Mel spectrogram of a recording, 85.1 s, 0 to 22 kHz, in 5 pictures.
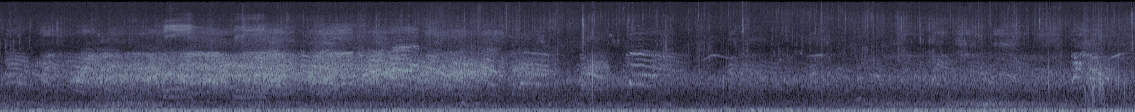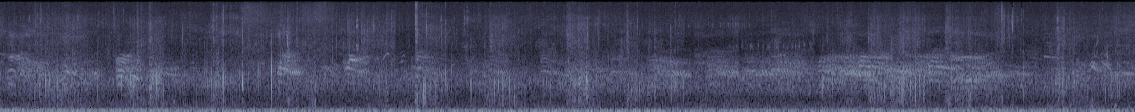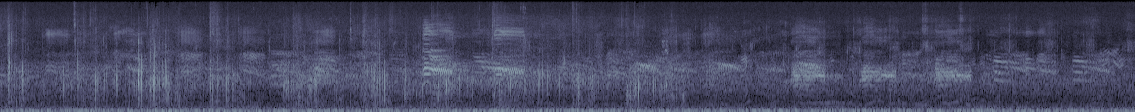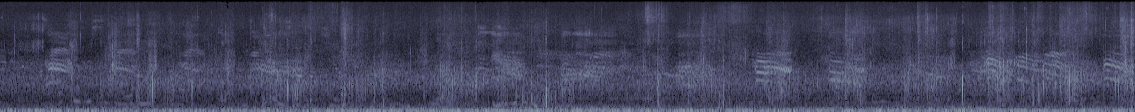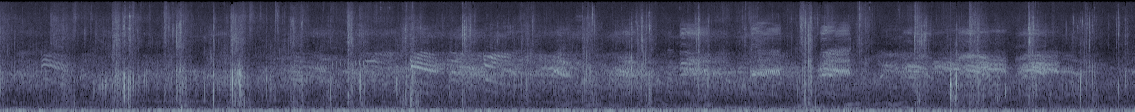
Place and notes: Tempelhofer Feld, Berlin, Deutschland - dun crows gathering
walking around, hundreds of dun crows (Nebelkähen) and a few rooks (Saatkrähen) gathering on this spot of Tempelhofer Feld. For not always clear reasons, e.g. fireworks, hikers clapping, they get very excited from time to time. Interesting variations of calls and other sounds.
(Sony PCM D50, DPA4060)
